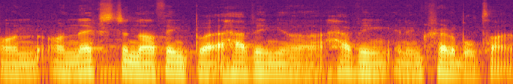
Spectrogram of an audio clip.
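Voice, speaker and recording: Speaking at a moderate pace, a man with an American accent uses a fairly low pitch. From Australia, also US and Canada. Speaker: vlogger and real estate investor. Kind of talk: live Q&A stream. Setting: coworking space cafe. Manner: hesitant, many fillers and repetitions.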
